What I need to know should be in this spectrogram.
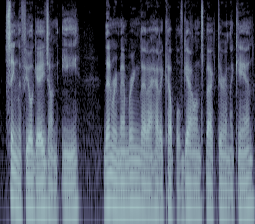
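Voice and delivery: ordinary delivery

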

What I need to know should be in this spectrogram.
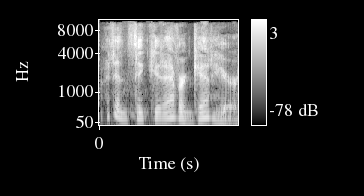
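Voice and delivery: she bursts out the moment he opens up; exclaiming. A narrator's reading. Shelley soaked at Sam's door, exclaiming in relief. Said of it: "she exclaimed".

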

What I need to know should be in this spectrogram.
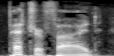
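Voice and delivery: plain reading voice

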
